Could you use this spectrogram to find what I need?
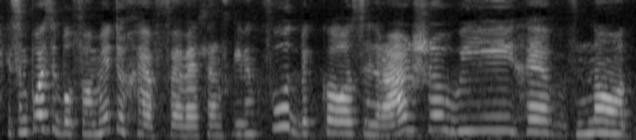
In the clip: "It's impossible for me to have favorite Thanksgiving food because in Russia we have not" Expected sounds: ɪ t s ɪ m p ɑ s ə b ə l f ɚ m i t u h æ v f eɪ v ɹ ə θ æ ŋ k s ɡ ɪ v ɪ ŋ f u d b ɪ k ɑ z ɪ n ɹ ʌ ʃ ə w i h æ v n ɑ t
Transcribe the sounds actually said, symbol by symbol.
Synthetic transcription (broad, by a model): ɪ t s ɪ m p ɑ s ə b ə l f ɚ m i t u h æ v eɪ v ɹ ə t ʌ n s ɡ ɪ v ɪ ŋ f u d b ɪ k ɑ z ɪ n ɹ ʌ ʃ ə w i h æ v n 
